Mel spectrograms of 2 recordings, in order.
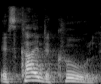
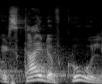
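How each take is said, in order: First: 'Kind of' is squeezed into one word, 'kinda'. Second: 'Kind of' is said as two full words.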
